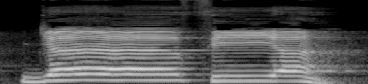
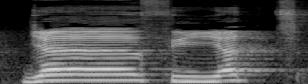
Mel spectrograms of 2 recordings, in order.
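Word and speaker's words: جاثية: Makanya cara bacanya jasiyah. Seperti itu, bukan dibaca jasiyat, bukan dibaca jasiyat ya, tapi jasiyah.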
